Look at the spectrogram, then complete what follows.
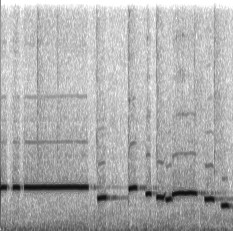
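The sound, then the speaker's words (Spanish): A man whistles a tune of the kind used for tangos and folk music. Clear, pure, loud tones hold one long steady note, then move through shorter notes in small pitch steps, with no other sound. “con su silbido, interpreta tangos, música folclórica,”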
